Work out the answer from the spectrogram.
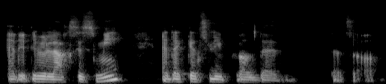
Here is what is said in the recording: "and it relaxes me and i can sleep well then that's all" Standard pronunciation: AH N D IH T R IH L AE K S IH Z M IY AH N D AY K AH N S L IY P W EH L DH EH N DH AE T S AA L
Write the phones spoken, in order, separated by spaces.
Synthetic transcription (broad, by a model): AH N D IH T R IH L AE K S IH S M IY AH N D AY K AH N S L IY P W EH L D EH N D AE T S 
